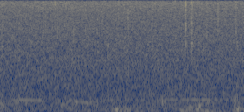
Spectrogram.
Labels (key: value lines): label: ambient
recorder: HydroMoth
